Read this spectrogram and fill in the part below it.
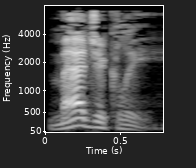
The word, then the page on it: magically: British English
